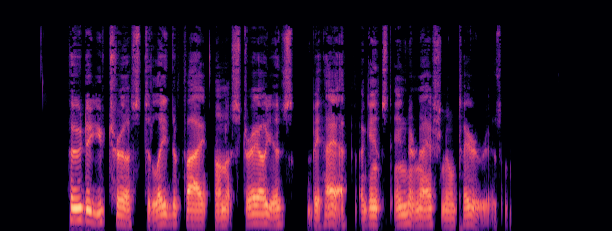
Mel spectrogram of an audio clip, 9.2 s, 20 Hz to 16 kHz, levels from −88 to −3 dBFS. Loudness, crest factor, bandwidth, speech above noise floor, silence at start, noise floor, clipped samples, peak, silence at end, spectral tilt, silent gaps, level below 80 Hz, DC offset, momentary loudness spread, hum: -23 LUFS; 18 dB; 11.5 kHz; over 67 dB; 1.05 s; under -90 dBFS; under 0.1%; -6 dBFS; 1.7 s; -5 dB/octave; 3.16-3.21 s, 4.41-4.60 s, 5.21-5.26 s; -62 dBFS; under 0.1%; 11 LU; none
